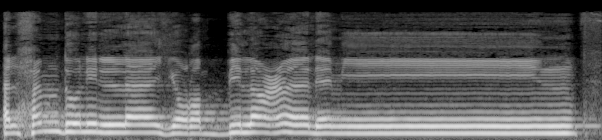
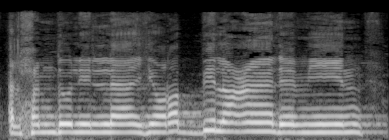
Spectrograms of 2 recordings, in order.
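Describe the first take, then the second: First: The final vowel is held about three seconds. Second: The final vowel is held about one second. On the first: "Enam harakat" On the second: "Atau boleh dibaca satu detik, dua harakat. Untuk bacaan cepat"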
